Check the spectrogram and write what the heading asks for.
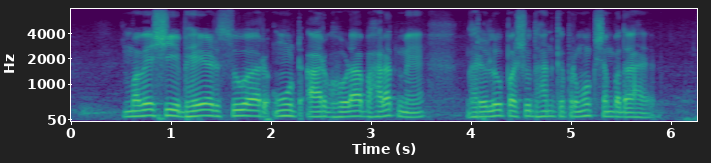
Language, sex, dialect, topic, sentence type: Magahi, female, Southern, agriculture, statement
